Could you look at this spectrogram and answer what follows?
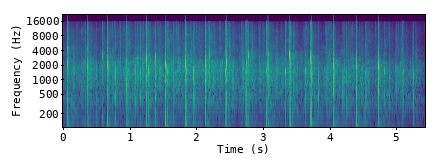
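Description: Audience applause for John Grafman at the AutoDesignO "Cars of Character" event: a modest group clapping in sharp, distinct, closely spaced claps, fairly near and steady throughout with no speech over it.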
